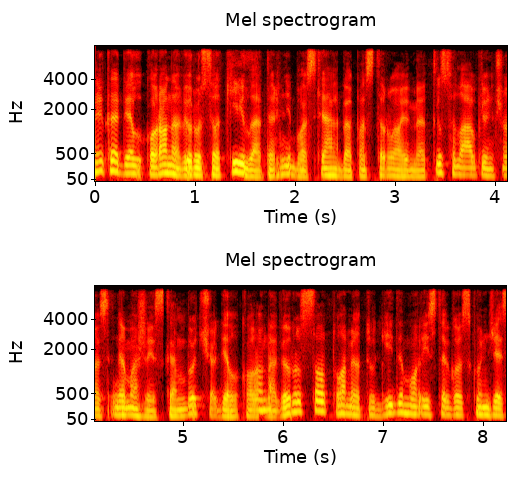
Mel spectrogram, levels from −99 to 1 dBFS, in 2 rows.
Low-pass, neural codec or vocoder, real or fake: 7.2 kHz; codec, 24 kHz, 1.5 kbps, HILCodec; fake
